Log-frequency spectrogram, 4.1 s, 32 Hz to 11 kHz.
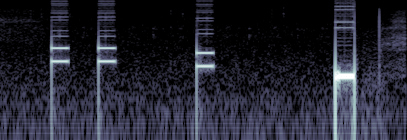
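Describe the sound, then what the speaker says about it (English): Telephone keypad dialing extension 991, three short evenly pitched DTMF beeps followed by a louder, longer tone, clear and close against silence. "I can just dial 991."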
